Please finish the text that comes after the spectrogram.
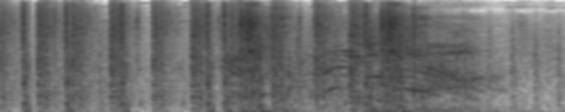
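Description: Pistol gunfire in a multiplayer shooter game, a quick run of sharp shots in the first second and a half, then a dense rumble of game effects.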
